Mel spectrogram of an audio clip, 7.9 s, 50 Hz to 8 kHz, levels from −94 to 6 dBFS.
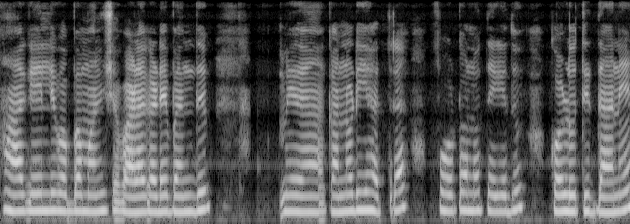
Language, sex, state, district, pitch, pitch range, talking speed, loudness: Kannada, female, Karnataka, Bidar, 220 Hz, 215-230 Hz, 100 wpm, -15 LUFS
